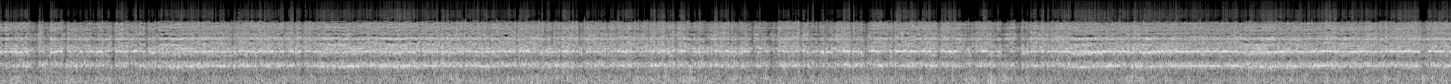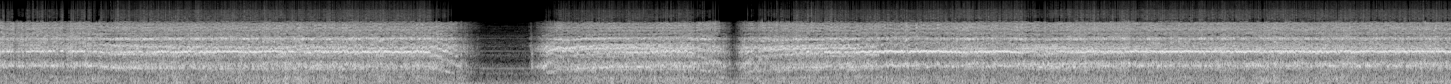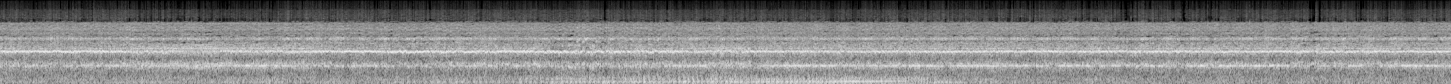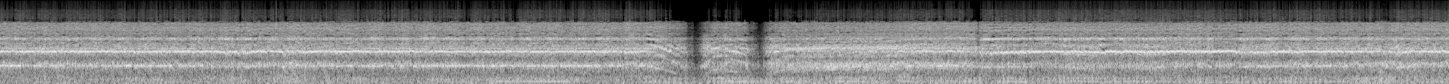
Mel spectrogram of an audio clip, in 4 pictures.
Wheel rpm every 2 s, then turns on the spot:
230, 230, 230, 230, 230, 230, 230, 230, 210, 120, 150, 180, 230, 230, 230, 230, 230, 230, 230, 230, 230, 230, 230, 230, 230, 120, 210, 220, 230.
none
